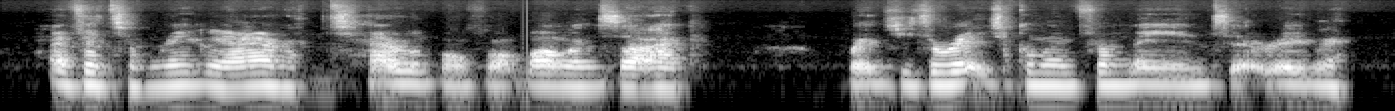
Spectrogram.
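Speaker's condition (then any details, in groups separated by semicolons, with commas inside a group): Cerebral palsy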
